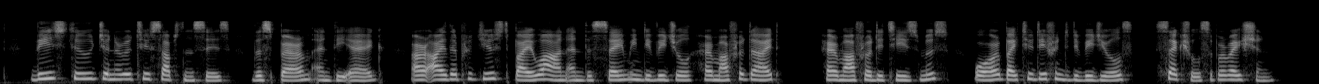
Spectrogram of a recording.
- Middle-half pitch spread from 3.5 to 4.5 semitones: No, average, 2.9 semitones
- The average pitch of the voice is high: Yes, high, 210 Hz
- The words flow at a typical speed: No, slow, 125 wpm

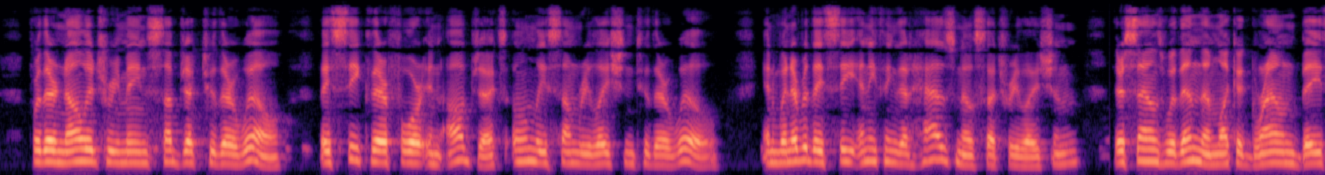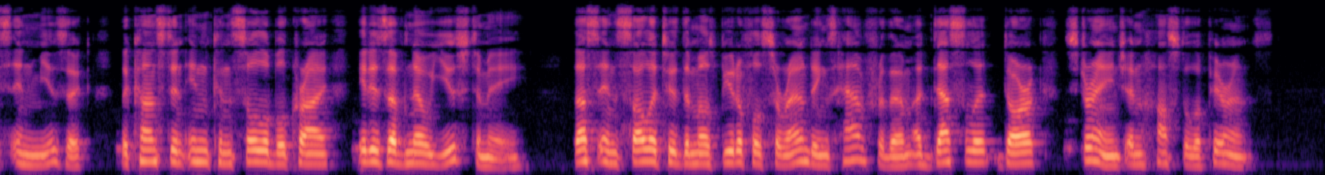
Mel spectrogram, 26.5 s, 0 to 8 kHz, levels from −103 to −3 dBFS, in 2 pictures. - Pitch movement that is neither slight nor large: Yes, average, 3.4 semitones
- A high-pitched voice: No, medium, 140 Hz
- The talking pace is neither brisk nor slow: Yes, average, 150 wpm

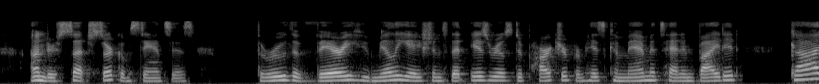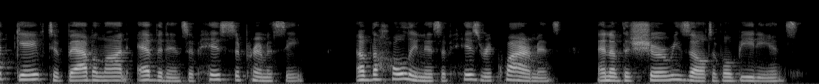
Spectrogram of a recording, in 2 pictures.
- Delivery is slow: Yes, slow, 130 wpm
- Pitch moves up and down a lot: No, average, 3.2 semitones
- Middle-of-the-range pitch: Yes, medium, 180 Hz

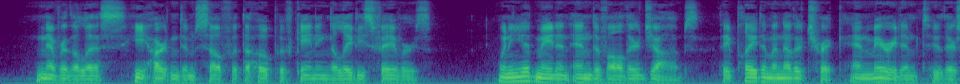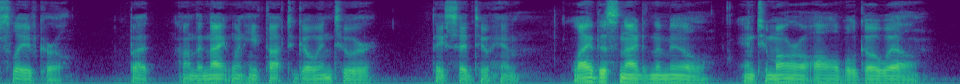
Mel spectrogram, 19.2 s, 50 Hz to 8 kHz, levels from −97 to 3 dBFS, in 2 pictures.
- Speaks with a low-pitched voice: Yes, very low, 90 Hz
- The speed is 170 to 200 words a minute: Yes, average, 195 wpm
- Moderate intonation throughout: No, narrow, 1.9 semitones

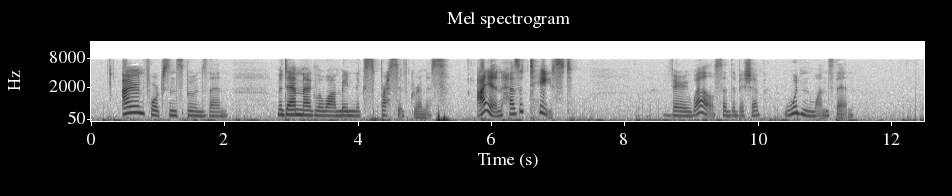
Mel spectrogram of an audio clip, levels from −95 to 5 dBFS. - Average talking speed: No, slow, 110 wpm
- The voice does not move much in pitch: No, average, 3.6 semitones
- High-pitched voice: No, medium, 180 Hz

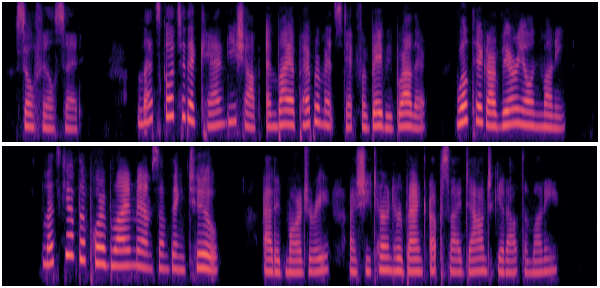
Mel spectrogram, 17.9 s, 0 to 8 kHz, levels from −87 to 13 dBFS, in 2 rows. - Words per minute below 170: Yes, average, 150 wpm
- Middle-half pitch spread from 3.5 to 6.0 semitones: Yes, average, 4.4 semitones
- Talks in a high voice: Yes, high, 245 Hz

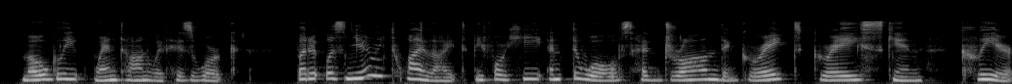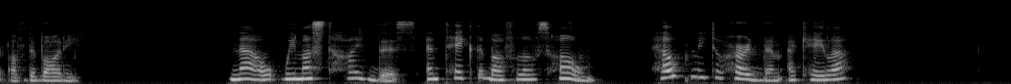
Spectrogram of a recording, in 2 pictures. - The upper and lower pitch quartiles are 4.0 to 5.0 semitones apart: Yes, average, 4.6 semitones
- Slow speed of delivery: Yes, slow, 125 wpm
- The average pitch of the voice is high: Yes, high, 215 Hz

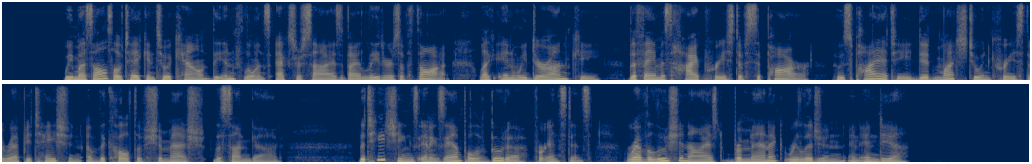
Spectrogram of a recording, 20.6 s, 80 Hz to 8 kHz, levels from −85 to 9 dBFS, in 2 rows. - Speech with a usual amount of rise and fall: Yes, average, 3.3 semitones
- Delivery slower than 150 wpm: No, average, 160 wpm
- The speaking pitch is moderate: Yes, medium, 175 Hz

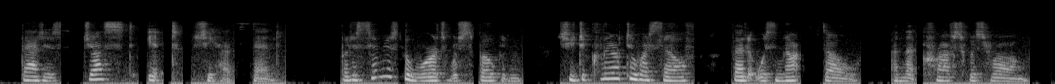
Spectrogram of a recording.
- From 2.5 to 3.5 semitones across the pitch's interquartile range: No, average, 3.9 semitones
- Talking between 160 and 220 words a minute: Yes, average, 165 wpm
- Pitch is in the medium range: Yes, medium, 175 Hz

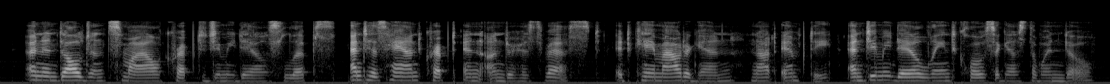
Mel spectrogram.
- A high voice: No, medium, 160 Hz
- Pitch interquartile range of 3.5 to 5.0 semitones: No, average, 3.0 semitones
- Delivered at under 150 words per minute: No, average, 160 wpm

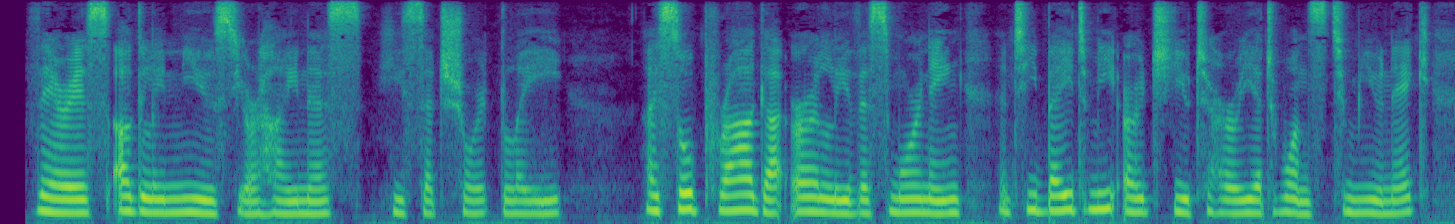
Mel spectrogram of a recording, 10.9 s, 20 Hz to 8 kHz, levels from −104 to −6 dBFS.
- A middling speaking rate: Yes, average, 150 wpm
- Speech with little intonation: Yes, narrow, 2.1 semitones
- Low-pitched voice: No, medium, 175 Hz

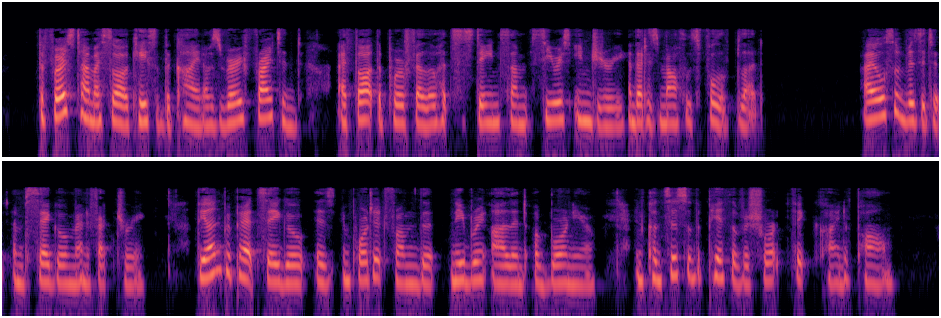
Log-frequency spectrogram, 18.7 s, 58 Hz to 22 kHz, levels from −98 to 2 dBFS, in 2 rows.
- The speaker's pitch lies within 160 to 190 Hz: No, high, 215 Hz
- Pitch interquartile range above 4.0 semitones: No, average, 2.8 semitones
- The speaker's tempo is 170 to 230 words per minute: Yes, average, 195 wpm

